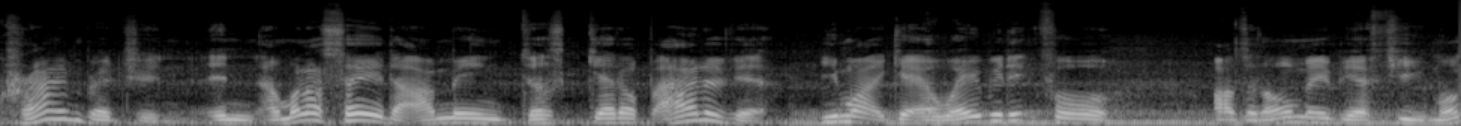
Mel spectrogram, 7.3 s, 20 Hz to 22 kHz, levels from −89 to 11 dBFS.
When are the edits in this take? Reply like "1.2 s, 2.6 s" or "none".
3.9 s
